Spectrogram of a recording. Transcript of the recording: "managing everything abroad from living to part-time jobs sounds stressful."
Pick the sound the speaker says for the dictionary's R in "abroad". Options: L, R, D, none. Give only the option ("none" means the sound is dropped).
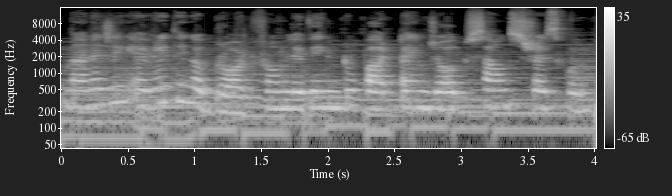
R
